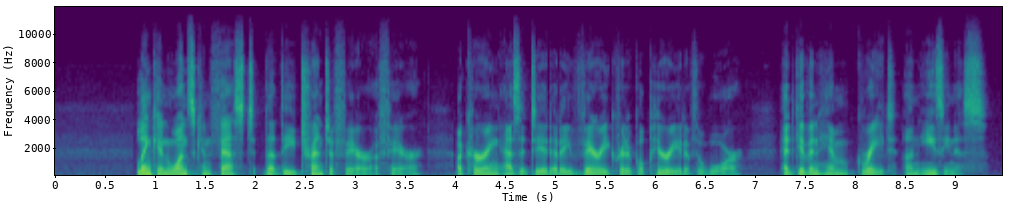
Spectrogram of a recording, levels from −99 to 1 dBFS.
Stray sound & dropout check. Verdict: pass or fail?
pass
